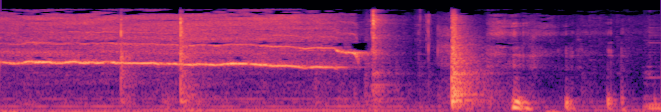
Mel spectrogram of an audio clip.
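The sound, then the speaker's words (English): A small red teapot whistles as coffee water comes to a boil. A steady, piercing whistle drifts slightly lower, then cuts off, followed by a few light metallic clinks and clatters. “Milo and I as we brew our coffee in our cute red little teapot.”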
